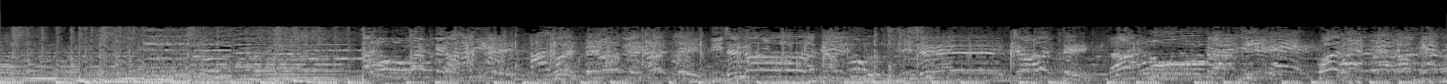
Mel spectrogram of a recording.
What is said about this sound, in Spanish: El sonido, el griterío esta mañana de la plataforma de afectados por la hipoteca que ha conseguido paralizar en Parla el segundo intento de desahucio de la familia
